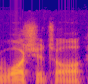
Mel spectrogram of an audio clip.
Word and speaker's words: Ouachita: And uh, his his blackberry of choice now is one called Ouachita, and that starts with O U, and um, I'd have I got to look that up every time.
